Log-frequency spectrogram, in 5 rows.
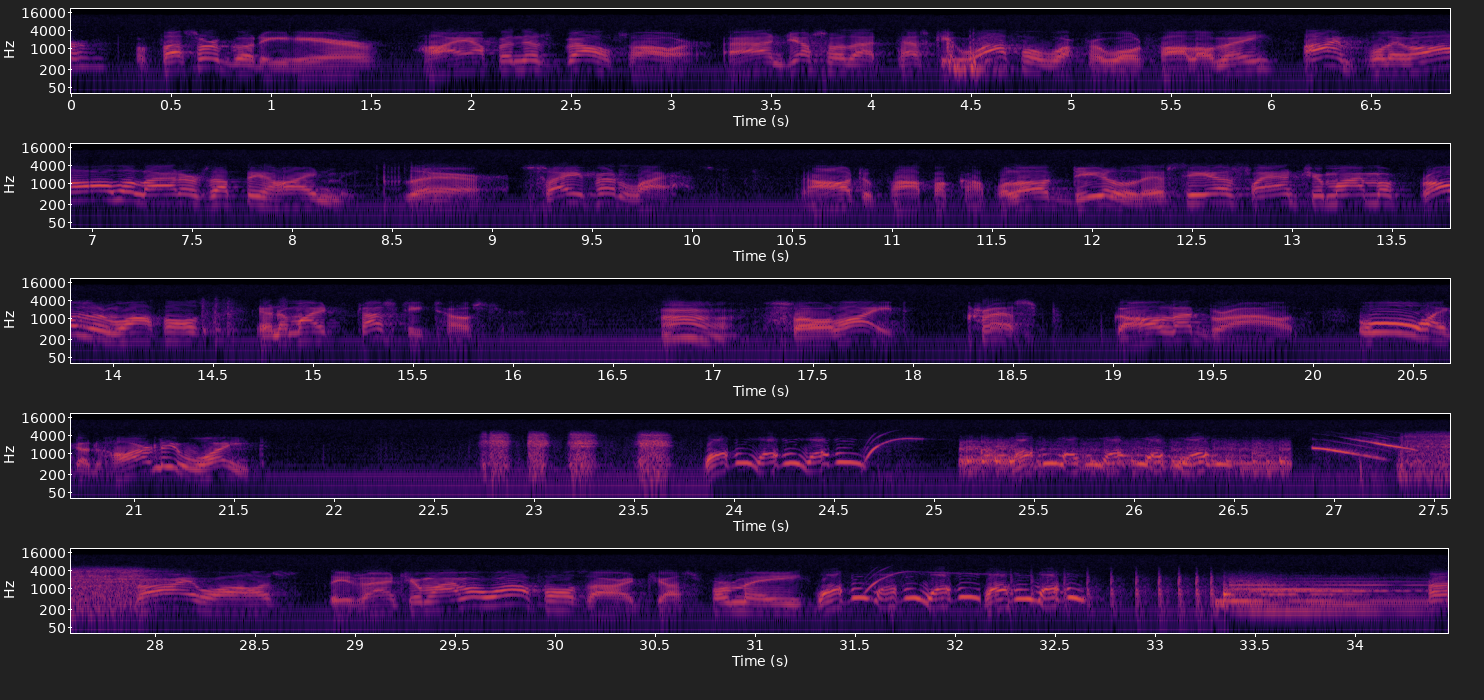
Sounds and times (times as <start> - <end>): Speech: 0.0 - 16.0, 16.7 - 21.7, 27.9 - 32.6.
